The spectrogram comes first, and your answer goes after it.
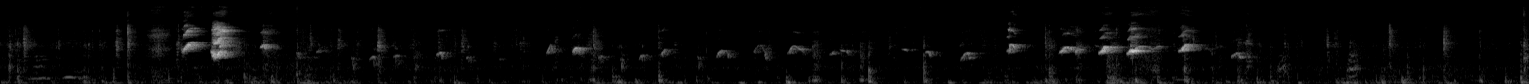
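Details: Walking Siberian Husky puppies, hungry and trailing their mother for milk, keep up thin, high squeaks and whines in quick irregular runs, loudest in bursts near the start and again toward the end, over faint rustling.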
